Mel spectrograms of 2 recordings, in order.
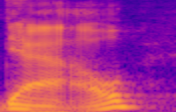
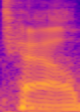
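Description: First: The word begins with a D sound. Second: The word begins with a T sound. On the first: The speaker calls it right. "but it's pronounced Tao" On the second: The speaker calls it wrong. "looks like Tao"

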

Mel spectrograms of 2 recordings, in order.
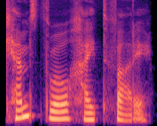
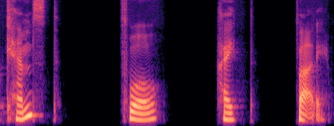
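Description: First: The phrase is said at normal speed. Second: The phrase is said more slowly.

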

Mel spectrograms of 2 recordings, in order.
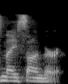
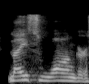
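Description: First: The name follows its usual spoken form. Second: The name follows its spelling, sounded out literally. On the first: The speaker calls it right. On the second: The speaker calls it wrong.

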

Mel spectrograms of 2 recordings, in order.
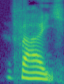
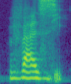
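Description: First: The two vowels meet with no linking sound. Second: A z sound links the two vowels. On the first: The speaker calls it wrong. "we can't say va-y" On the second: The speaker calls it right. "in order not to have two vowel sounds side by side, you are going to add an S"

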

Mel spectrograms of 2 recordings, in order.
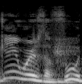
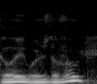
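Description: First: It is said loudly, as an open complaint. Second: It is said quietly, as a muttered complaint.

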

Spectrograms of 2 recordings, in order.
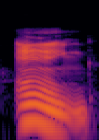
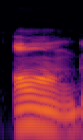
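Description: First: The name is said the anglicized way. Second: The name is said the traditional Chinese way. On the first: This is claimed to be the inauthentic pronunciation. "not Aang" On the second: This is claimed to be the authentic pronunciation. "in traditional China, it's Aang"

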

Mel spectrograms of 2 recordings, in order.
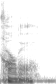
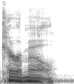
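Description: First: The word is given its everyday casual pronunciation. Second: The word is given its fancier-sounding pronunciation. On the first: This is the speaker's usual way of saying it. "most of the time I say caramel" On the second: The speaker is trying to sound refined. "if I'm trying to sound fancy, I'll say caramel"

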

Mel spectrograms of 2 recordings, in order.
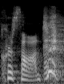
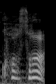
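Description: First: The word is pronounced the English way. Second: The word is pronounced the French way. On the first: "At Burger King, it's pronounced croissant" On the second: "my dad insists on pronouncing everything in French"

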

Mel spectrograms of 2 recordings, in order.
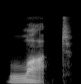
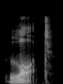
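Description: First: The vowel is open, like ah. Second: The vowel is less open and rounder. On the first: "Standard American English pronounces the short O as ah" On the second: "in standard British English, the short O is not quite as open"

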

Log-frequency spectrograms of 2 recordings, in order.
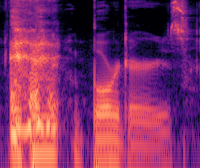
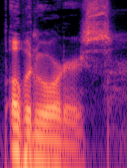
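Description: First: Each sound is articulated carefully and clearly. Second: The words are run together and unclear. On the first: The speaker calls it right. "There we go. I enunciated" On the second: The speaker calls it wrong. "I still struggled to say that properly"

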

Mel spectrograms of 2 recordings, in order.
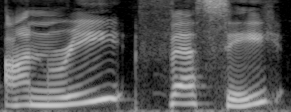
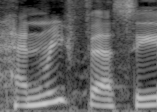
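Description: First: The name is said with a French pronunciation. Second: The name is said with an American pronunciation.

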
